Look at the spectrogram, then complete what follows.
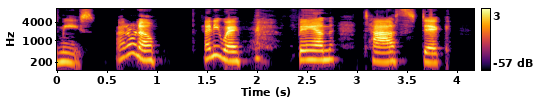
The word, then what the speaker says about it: Myss: And you may have read this, Anatomy of the Spirit by Carolyn Myss. Am I pronouncing that right? Miss? I always thought it was Mies.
